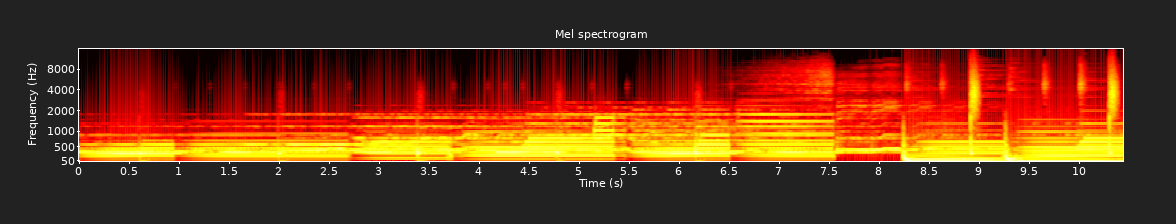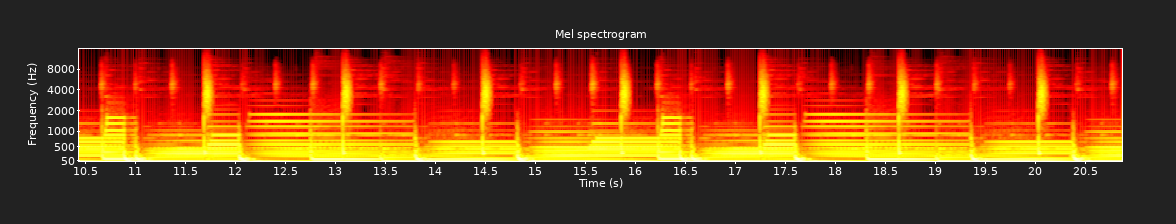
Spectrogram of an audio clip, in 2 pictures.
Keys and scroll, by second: 1.0 super+z, 5.5 super+s, 5.9 Right, 6.1 BackSpace, 6.3 7, 6.4 Return, 14.9 super+z.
